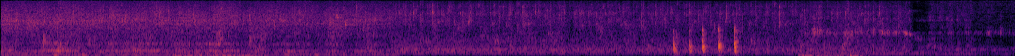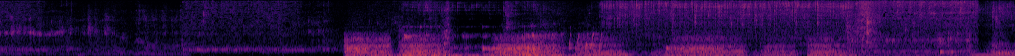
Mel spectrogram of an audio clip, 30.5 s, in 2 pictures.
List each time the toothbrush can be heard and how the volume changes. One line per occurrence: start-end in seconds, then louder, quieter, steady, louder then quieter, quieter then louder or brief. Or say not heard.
12.0-18.1 quieter.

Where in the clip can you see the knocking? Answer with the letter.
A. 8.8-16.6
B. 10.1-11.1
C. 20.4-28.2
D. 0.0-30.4
B.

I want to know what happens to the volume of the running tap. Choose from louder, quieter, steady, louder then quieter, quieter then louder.
quieter then louder.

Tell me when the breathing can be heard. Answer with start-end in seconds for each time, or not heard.
20.4-28.2.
